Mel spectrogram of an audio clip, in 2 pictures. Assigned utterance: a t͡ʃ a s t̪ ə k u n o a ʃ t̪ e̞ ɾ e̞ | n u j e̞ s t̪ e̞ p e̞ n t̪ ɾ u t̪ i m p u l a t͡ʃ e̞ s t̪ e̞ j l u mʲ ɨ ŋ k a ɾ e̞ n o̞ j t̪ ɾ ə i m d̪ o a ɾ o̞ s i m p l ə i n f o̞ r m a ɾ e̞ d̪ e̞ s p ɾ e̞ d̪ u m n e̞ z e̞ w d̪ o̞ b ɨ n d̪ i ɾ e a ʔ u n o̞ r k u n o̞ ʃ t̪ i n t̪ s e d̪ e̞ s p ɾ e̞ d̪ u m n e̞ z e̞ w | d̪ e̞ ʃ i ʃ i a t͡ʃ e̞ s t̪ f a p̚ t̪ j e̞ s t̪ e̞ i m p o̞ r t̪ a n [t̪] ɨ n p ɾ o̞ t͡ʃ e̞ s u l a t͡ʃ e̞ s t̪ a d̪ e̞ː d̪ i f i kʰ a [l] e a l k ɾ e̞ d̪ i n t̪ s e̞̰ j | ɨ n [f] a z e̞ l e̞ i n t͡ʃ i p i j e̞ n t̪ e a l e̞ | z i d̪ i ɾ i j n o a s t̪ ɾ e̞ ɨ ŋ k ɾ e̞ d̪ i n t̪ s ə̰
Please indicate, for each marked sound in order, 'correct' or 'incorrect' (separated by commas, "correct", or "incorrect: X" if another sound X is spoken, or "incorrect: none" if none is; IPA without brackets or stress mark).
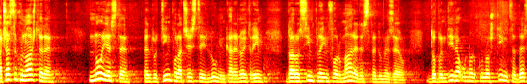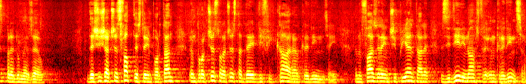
correct, incorrect: ɾ, correct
